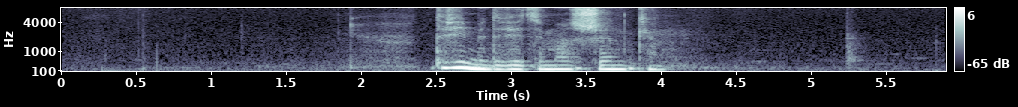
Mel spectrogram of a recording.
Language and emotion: Russian, sad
